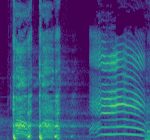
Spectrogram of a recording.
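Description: A few quick, sharp coughs from a baby, followed by a high, sustained cry-like squeal.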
